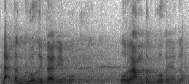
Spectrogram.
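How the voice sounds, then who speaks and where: Storytelling preacher in an echoing hall. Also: male voice, mid-range voice, normal speed, background noise. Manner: lively storytelling, addressing the women directly. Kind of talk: humorous sermon. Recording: echoey hall, faint ambience.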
